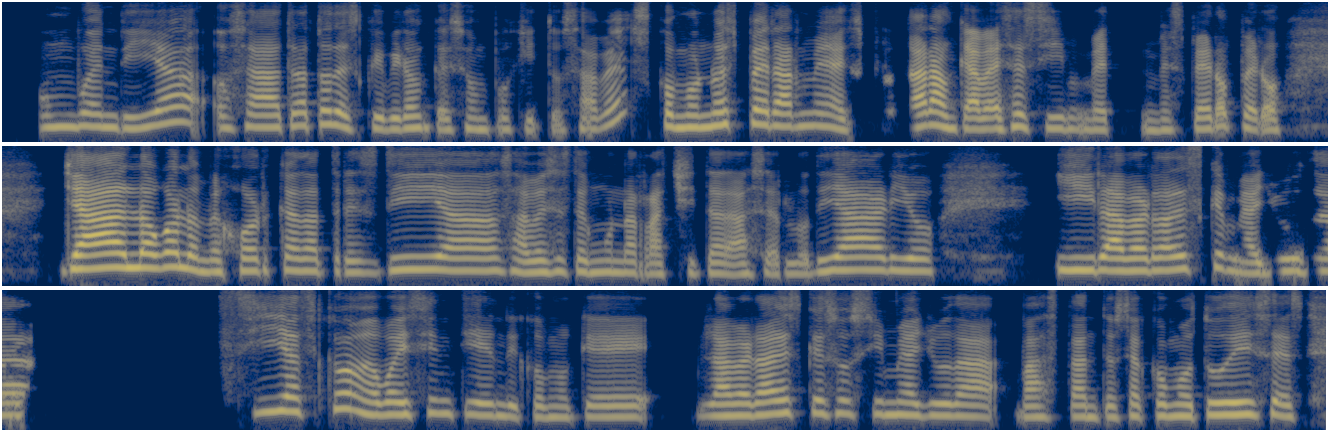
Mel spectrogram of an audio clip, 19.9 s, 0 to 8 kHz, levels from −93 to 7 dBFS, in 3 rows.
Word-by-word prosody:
un 220 +1 -4
buen 230 -3 -3
día, 265 +10 -1
o 210 - -7
sea, 220 +1 0
trato 245 +3 -2
de 250 - +2
escribir 195 -1 -4
aunque 210 -3 -4
sea 190 +2 -9
un 185 - -6
poquito, 180 -3 -14
¿sabes? 255 - -6
Cómo 220 -2 +1
no 240 +3 +2
esperarme 245 -3 +1
a 215 - 0
explotar, 220 +6 0
aunque 205 -6 +3
a - - +6
veces 200 +3 0
sí 200 -3 -7
me 180 -2 -6
me 170 +1 -9
espero, 195 +2 -3
pero, - - -2 0.5
ya 265 +2 +11
luego 280 0 +6
a - - +6
lo 255 -3 +2
mejor 220 +2 -2
cada 225 -2 -1
3, 200 -2 -9
días, 230 -1 0
a 200 - -1
veces 205 +1 -3
tengo 205 -1 -4
una 200 -1 -4
rachita 185 +1 -6
de 170 - -3
hacerlo 175 +1 -7
diario, 235 0 +1 0.6
y 240 0 0
la 230 -1 +6
verdad 230 +1 +3
es 255 - -4
que 275 - -4
me 215 -6 -4
ayuda. 220 +3 -2 1.0
Sí, 275 +3 -3
así 280 -2 -1
como 330 0 +3
me 235 - +2
voy 230 0 +2
sintiendo, 230 -4 -5
y - - -12
como 185 0 -8
que 195 0 -4 0.2
la 210 0 0
verdad 225 +3 +3
es 255 - -4
que 255 - -4
eso 250 0 -5
sí 235 +1 -9
me 230 0 -1
ayuda 210 -2 -1
bastante, 190 0 -4
o - - -9
sea, 205 - -4
como 205 0 -2
tú 225 - 0
dices, 225 -3 +2
220 Hz, 215 wpm, -23 LUFS, 195-240 Hz, 1.0 s, ya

